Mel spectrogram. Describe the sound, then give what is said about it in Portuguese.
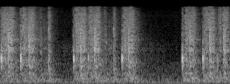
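Typewriter typing as a sound effect: dense, loud runs of clattering key strikes in several bursts separated by short pauses. “o inventor americano Christopher Latham Sholes patenteou a primeira máquina de escrever moderna”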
